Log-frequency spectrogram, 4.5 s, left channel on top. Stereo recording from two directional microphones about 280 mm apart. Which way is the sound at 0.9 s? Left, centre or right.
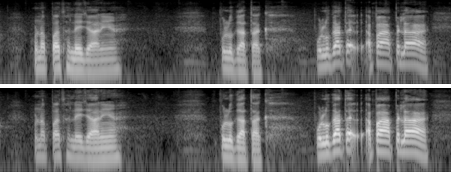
Centre.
